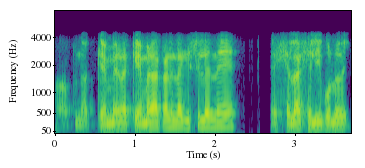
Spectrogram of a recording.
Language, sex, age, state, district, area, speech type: Assamese, male, 30-45, Assam, Sonitpur, rural, conversation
